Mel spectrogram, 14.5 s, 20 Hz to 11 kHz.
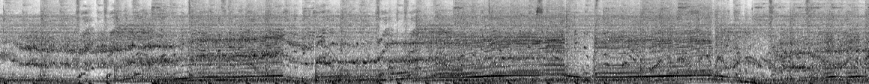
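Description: The V8 engine of a V8-swapped Mazda RX-7 FD heard from inside the cabin, revving up in rising pulls and holding high revs several times, dropping off near the end, with tyres skidding as the car drifts.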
